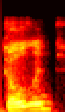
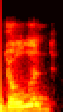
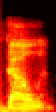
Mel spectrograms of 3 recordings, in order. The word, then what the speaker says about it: Dowland: john dowland d-o-w-l-a-n-d uh the book makes the point that it's pronounced doland doland john doland and uh but everybody says dowling so for what it's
